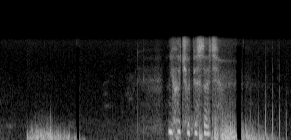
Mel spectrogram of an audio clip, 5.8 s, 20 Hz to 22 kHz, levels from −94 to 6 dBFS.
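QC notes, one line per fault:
1.51–1.59 s, lost AMR speech frames: about 60 ms drops out, which fits three 20 ms frames failing their check. The decoder fills the gap by repeating the last good pitch and vocal tract shape at falling gain, so the sound drops to near silence within two frames before the voice comes back weak or rough for a moment.
4.16–5.72 s, train of clicks: a run of roughly ten clicks at a steady 7 per second, each much the same shape, peaking around 5 dB above the sound. The regular ticking rides over everything and is likely from interference from nearby equipment or a faulty connection.
4.71–4.90 s, lost AMR speech frames: 120 ms lost, scattered over 160 ms, with the longest gap at 100 ms. That longest run is long enough for the concealment to drop to near silence, and the audio comes back weak or rough. The AMR wideband (HD Voice) codec itself adds little or no damage here, and the decay is quick, as you'd expect from wideband.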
